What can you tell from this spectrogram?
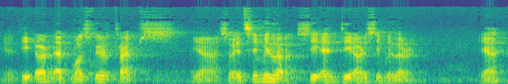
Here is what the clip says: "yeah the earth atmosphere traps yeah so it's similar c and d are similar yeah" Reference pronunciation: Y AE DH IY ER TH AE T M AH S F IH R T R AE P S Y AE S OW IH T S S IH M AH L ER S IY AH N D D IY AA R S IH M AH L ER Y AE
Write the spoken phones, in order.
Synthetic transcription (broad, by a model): Y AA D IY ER T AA T M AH S F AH R T R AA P S Y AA S OW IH T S S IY M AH L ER S IY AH N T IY AA R S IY M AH L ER Y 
